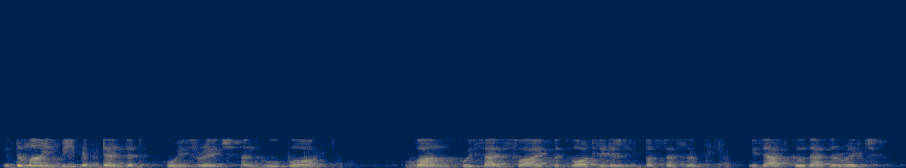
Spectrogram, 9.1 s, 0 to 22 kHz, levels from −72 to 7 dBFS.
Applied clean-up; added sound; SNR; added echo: neural separator model SepFormer DNS4.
